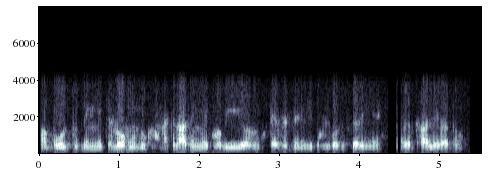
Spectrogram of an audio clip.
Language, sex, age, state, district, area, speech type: Hindi, male, 18-30, Rajasthan, Karauli, rural, conversation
